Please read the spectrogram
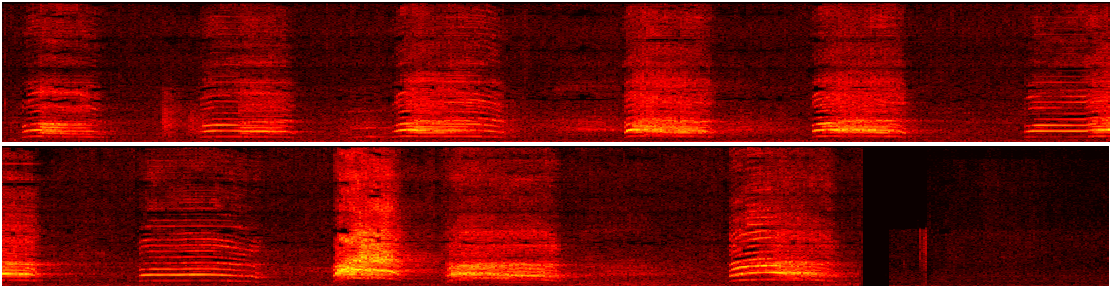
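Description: Two cats yowling at each other in a face-off: a string of about ten drawn-out, wavering calls, each rising and then falling in pitch. The calls stop abruptly near the end.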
